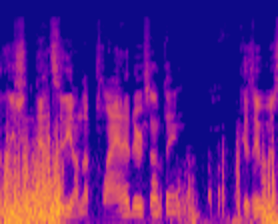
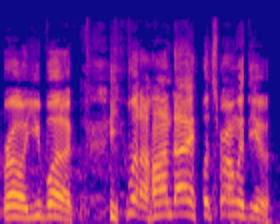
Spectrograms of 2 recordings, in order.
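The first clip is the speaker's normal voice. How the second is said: high, loud mocking tease; mocking bro; 9 semitones higher, 3 dB louder than usual. Vlogger mimicking eighties kids teasing a Hyundai buyer, louder, higher. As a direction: rib a friend over his cheap car. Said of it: "you'd be like".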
